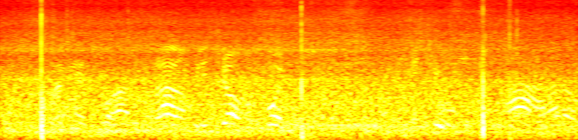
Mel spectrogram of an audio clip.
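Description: A beach volleyball being struck by hands: three sharp slaps spread over the few seconds, over a steady outdoor haze, with distant voices calling in between.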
